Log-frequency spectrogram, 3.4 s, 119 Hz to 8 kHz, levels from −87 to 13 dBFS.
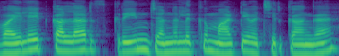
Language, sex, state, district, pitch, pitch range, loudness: Tamil, female, Tamil Nadu, Nilgiris, 175 Hz, 155-190 Hz, -16 LUFS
